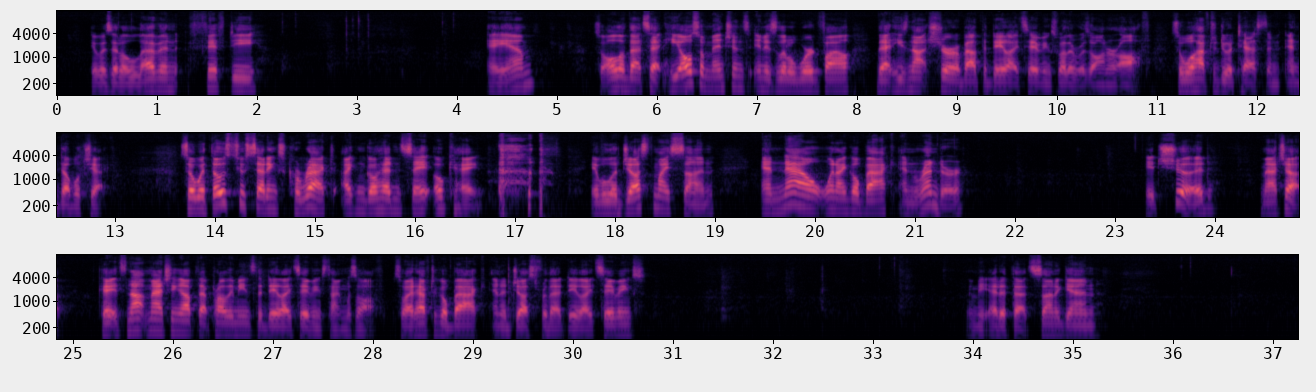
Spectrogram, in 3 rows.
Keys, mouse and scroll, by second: 0.8 click, 1.1-1.9 typing, 2.4 click, 2.9 0, 3.1 0, 4.0 click, 17.0 click, 21.4 click, 28.9 click, 33.2 click, 36.2 click.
